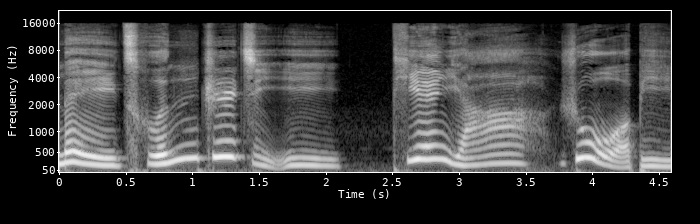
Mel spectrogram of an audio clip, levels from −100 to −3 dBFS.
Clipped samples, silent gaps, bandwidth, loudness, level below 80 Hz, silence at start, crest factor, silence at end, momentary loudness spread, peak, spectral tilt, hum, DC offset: under 0.1%; none; 16 kHz; -17 LUFS; -48 dBFS; 0 s; 16 dB; 0 s; 12 LU; -2 dBFS; -4 dB/octave; none; under 0.1%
